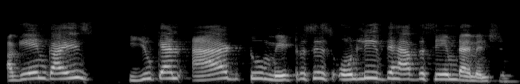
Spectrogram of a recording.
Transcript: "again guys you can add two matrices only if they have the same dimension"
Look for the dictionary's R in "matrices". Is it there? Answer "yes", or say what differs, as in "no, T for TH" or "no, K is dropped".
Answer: yes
